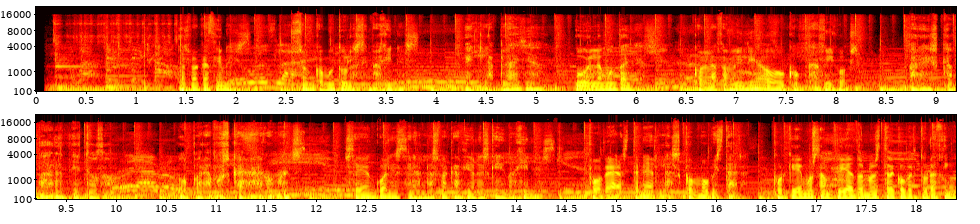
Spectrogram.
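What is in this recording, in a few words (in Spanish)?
Inspiracional, locución; Movistar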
